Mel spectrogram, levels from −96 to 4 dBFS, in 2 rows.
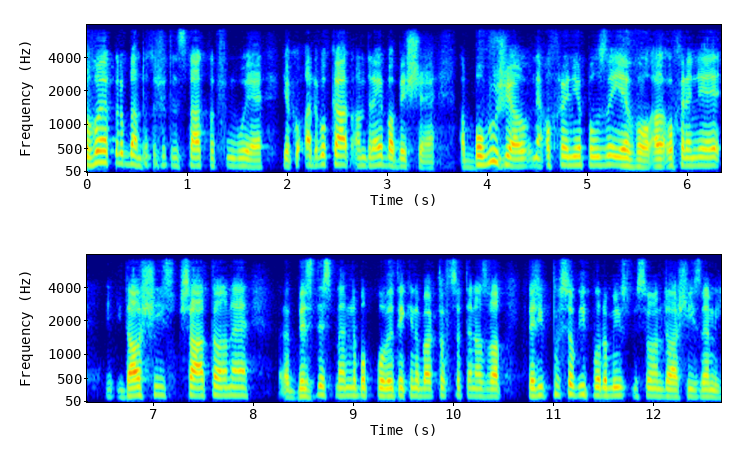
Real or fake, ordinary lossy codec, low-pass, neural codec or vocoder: fake; none; 7.2 kHz; codec, 16 kHz, 1.1 kbps, Voila-Tokenizer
